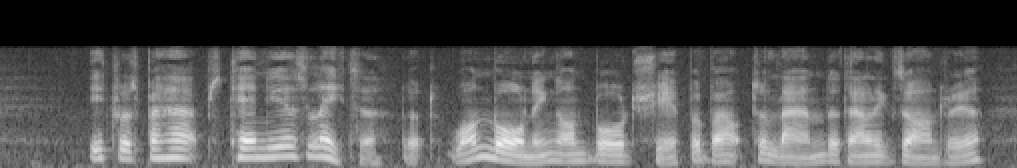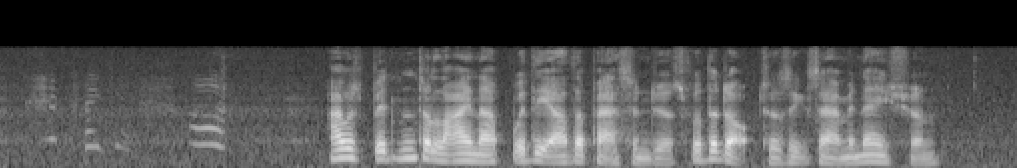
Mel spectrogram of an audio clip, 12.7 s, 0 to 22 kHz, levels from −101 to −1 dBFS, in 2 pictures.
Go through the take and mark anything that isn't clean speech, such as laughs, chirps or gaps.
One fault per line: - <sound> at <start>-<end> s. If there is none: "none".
- laugh at 6.5-8.0 s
